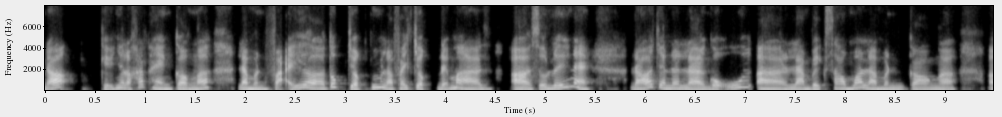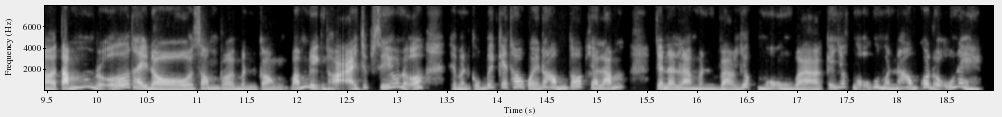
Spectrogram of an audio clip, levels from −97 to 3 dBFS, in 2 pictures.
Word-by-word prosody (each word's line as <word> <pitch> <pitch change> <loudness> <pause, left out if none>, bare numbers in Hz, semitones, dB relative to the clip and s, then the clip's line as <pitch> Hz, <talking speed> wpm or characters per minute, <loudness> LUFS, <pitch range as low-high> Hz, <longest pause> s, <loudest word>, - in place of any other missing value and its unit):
đó. - - +7 0.3
Kiểu - - -5
như 250 +2 -2
là - - +1
khách 290 +1 -4
hàng 190 -5 -1
cần 180 -1 +1
á, 250 - +3 0.3
là 195 -3 +4
mình 185 -1 0
phải, 230 - +1
ơ, 240 -5 +3
túc 325 0 +1
trực, - - +2
ư, 275 +1 0
là 270 - +2
phải 200 +2 -2
trực 210 -4 0
để 190 - -1
mà, 195 -8 +3 0.3
ờ, 180 -2 +5
xử 175 0 -1
lý 240 - 0
nè. - - +4 0.4
Đó, - - +4
cho 280 -4 -2
nên 220 -1 -1
là 170 -3 +4
ngủ 170 - -3
à, 185 -3 +2
làm 180 -1 +1
việc 175 -2 -3
xong 215 0 -1
á, 255 - +3
là 195 -8 +1
mình 170 -2 -4
còn, 165 -1 -2
ờ, 165 -1 -1 0.3
ờ, 190 -2 +4
tắm 230 - +6
rửa 275 +2 +2
thay 245 -4 +3
đồ 175 -3 +3
xong 220 +3 -1
rồi 190 -4 -2
mình 165 -3 -5
còn 160 -2 -1
bấm 310 - +1
điện 195 - -1
thoại 190 - +4
chút 285 - -8
xíu 280 +6 -2
nữa. - - +2 0.3
Thì 200 - -5
mình 180 -2 -4
cũng 175 +4 -7
biết 285 +5 -3
cái 315 - -2
thói 290 -1 +1
quen 245 -4 -1
đó 285 - -1
hông 250 -3 +1
tốt 285 +4 0
cho 240 - +1
lắm, 225 +8 +1 0.3
cho 225 - 0
nên 225 0 +1
là 195 -3 +1
mình 175 -2 -4
vào 175 -2 0
giấc 290 - -3
muộn 180 -3 -3
và 155 -3 +1
cái 265 - -4
giấc 315 -1 -7
ngủ - - -6
của 285 - -2
mình 240 -5 -1
nó 230 - -4
hông 245 -2 -1
có 315 - +1
đủ 285 - -3
nè. 190 -7 -2
205 Hz, 265 wpm, -22 LUFS, 180-255 Hz, 0.4 s, đó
